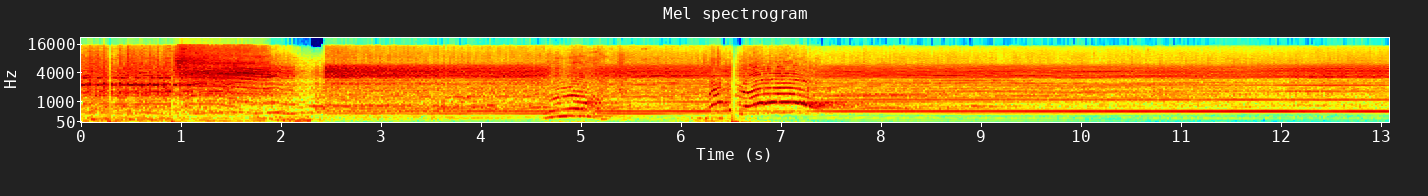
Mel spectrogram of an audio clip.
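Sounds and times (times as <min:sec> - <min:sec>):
rock band holding chord: 0:00.0 - 0:13.0
sung note bending: 0:07.8 - 0:13.0.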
